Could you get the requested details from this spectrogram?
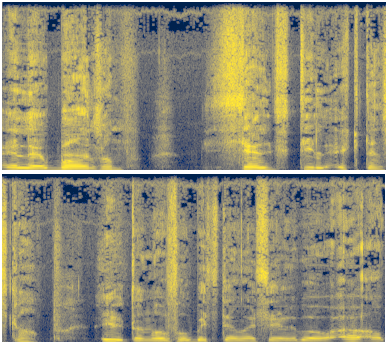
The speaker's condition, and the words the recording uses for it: Cerebral palsy. Men jag har haft jättesvårt att säga Stockholm.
